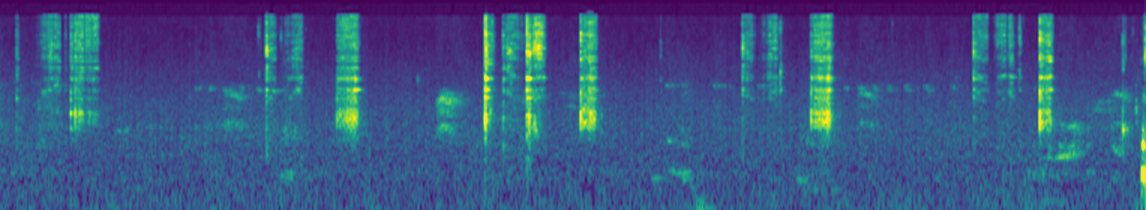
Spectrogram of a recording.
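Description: A spoon mixes rice powder with water in a small bowl, producing scattered bursts of bright clinking and scraping against the bowl, separated by quiet pauses, close and fairly soft.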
